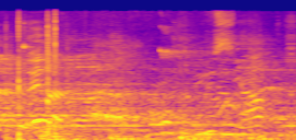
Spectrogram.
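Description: A basketball bouncing on a gym floor, with players' voices in the gym.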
